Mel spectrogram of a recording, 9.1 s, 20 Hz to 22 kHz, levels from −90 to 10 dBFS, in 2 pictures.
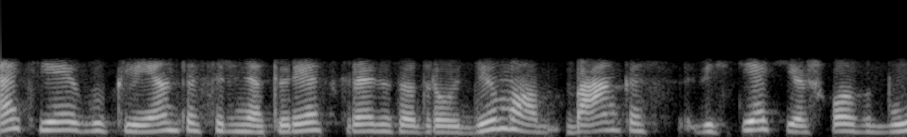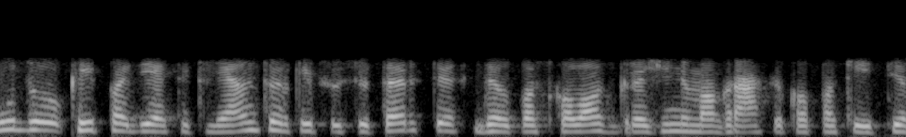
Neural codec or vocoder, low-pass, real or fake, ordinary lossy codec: vocoder, 22.05 kHz, 80 mel bands, Vocos; 3.6 kHz; fake; Opus, 16 kbps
